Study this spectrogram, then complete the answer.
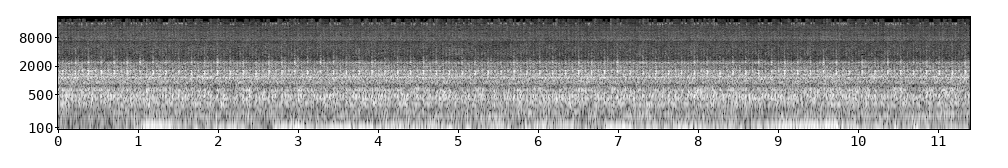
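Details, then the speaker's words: Skoda Fabia 1.4 at cold idle: steady knock about three a second from low in the engine near the timing belt, audible from a distance; dealer calls it normal piston slap, cause unconfirmed. "Его хорошо слышно издалека, когда машину почти не слышно, а стук слышно."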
